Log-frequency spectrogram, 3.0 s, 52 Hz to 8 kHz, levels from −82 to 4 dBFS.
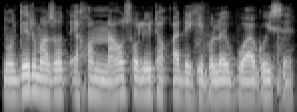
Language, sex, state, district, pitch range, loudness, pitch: Assamese, male, Assam, Kamrup Metropolitan, 110-120 Hz, -17 LUFS, 115 Hz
